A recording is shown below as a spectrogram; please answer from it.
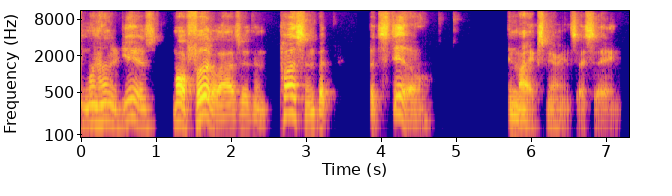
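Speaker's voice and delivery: put-on an old cop musing uneasily; light old guard voice. A narrator's reading.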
